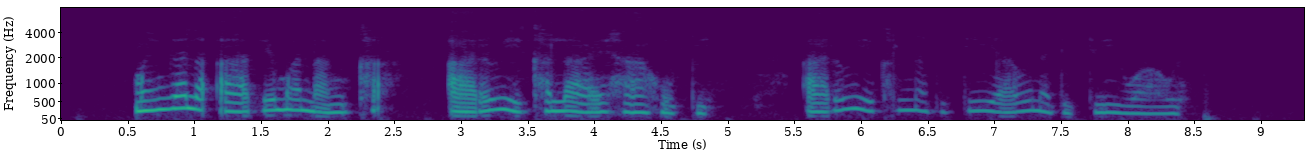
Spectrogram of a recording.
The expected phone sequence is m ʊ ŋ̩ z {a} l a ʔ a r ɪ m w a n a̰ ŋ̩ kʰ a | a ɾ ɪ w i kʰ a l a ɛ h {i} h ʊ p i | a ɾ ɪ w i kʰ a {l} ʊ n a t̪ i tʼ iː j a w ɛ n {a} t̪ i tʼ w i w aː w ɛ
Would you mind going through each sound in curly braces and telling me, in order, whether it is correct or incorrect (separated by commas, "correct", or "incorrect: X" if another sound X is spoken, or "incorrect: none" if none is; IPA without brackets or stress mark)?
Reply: correct, incorrect: a, correct, correct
